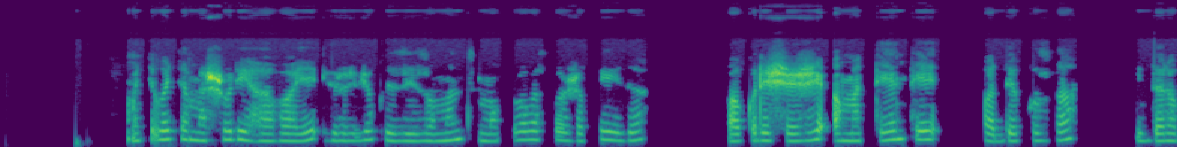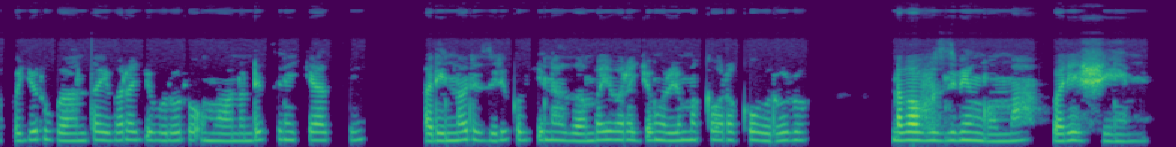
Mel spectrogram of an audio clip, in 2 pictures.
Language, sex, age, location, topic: Kinyarwanda, male, 18-24, Huye, education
